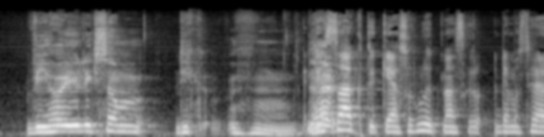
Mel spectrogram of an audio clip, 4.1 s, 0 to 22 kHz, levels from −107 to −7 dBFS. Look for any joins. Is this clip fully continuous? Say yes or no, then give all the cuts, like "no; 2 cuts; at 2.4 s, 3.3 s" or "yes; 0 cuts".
no; 1 cut; at 1.2 s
